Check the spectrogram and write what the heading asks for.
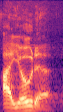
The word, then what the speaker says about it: iota: an Iota nice job Ari on the pronoun pronunciation of Iota by the way uh Iota not a DOT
